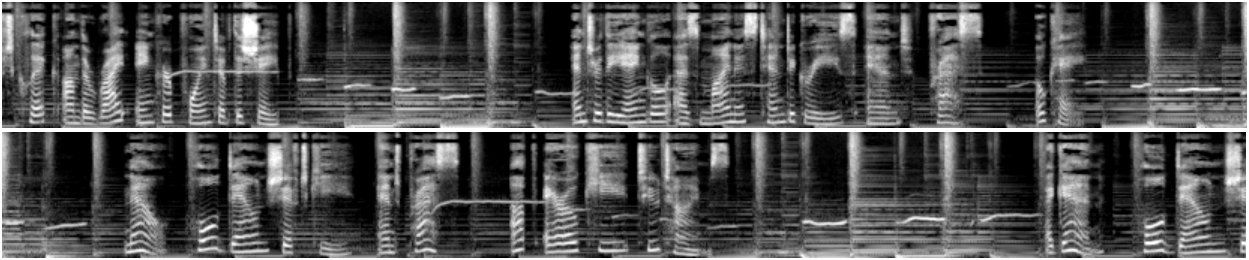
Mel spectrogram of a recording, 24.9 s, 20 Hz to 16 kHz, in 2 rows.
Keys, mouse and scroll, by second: 1.4 alt+click, 16.9 shift+Up, 18.4 shift+Up.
